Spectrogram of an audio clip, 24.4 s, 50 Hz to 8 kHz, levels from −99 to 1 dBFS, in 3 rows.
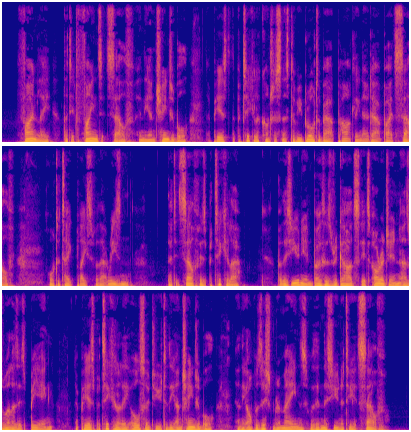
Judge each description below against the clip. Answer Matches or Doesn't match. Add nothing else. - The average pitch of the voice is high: Doesn't match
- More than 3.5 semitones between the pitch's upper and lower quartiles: Doesn't match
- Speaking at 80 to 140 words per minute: Doesn't match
